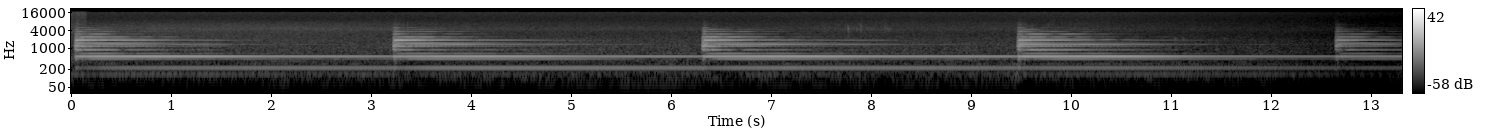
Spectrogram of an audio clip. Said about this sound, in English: He got as comfortable as he could in his bed and tried to close his eyes, finding that to be even a little too difficult, when suddenly the clock chimed again.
